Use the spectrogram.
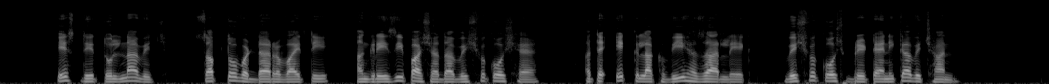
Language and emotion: Punjabi, neutral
